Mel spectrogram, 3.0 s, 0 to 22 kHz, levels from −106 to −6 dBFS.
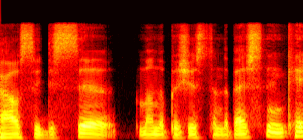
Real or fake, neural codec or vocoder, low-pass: fake; codec, 16 kHz in and 24 kHz out, 0.4 kbps, LongCat-Audio-Codec, two codebook decoder; 10.8 kHz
